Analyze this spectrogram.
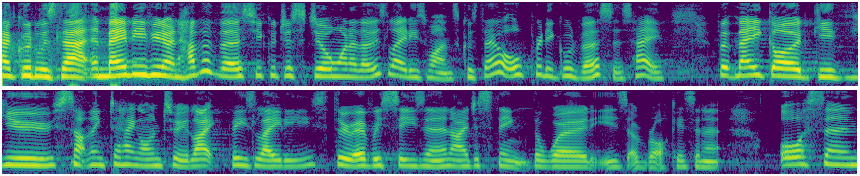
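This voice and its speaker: Speaking at a fairly quick pace and fairly high pitch, a woman uses a normal speaking voice with ordinary pitch variation and big swings in loudness. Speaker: church service leader. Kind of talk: prayer and church service hosting. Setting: church.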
